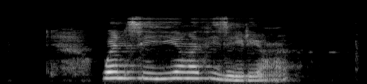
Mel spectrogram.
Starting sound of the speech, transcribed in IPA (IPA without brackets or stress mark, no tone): w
